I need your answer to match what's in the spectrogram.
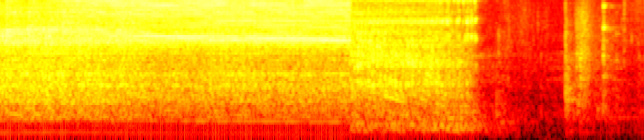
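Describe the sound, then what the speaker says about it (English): Angle grinder with a flap disc grinding metal during a Foxbody fuel cell and battery mount fabrication, a loud, steady high-pitched whine that stops abruptly, followed by faint clatter. "And the other way is just grinding. So grab your flap disc and you can get."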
